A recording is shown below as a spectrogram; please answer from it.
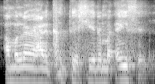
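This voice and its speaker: A middle-aged man with a raspy voice and a Louisiana accent, chatting on his livestream in slangy, rambling talk and often tripping over his words. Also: mid-range voice, little pitch movement, quick pace, a bit bright, reverberant. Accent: Louisiana Southern US. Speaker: livestream host. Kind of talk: casual livestream chat.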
